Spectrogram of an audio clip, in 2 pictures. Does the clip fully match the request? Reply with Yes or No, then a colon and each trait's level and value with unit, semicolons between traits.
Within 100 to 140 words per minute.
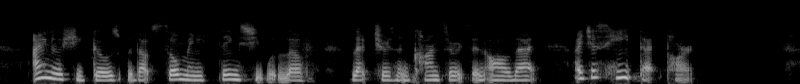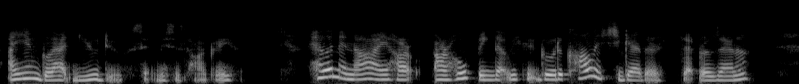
No: average, 165 wpm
